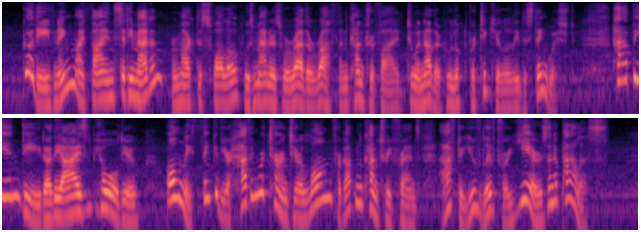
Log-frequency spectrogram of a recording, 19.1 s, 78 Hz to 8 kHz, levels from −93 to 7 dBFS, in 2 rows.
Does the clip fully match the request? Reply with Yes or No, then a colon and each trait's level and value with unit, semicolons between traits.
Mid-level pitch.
Yes: medium, 145 Hz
